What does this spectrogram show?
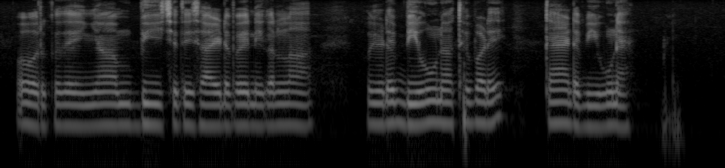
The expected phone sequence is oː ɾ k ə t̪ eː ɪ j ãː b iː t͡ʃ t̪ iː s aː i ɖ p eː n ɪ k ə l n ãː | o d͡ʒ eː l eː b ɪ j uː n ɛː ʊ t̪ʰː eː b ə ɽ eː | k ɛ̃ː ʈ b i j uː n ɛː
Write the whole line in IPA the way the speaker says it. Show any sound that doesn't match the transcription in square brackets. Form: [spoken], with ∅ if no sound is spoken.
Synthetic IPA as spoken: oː ɾ k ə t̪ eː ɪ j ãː b iː t͡ʃ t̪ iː s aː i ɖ p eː n ɪ k ə l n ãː | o d͡ʒ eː [ɽ] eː b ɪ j uː n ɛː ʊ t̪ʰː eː b ə ɽ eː | k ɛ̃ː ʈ b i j uː n ɛː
